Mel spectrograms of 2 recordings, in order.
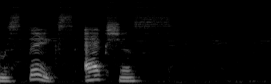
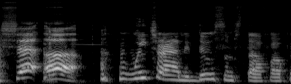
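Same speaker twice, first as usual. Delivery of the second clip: mock shut up; 4 semitones higher, 9 dB louder than usual. Voicing others telling her off.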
